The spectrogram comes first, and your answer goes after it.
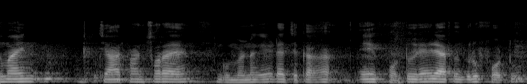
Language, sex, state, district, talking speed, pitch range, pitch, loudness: Marwari, male, Rajasthan, Churu, 215 wpm, 115-130 Hz, 120 Hz, -31 LUFS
